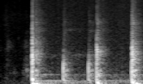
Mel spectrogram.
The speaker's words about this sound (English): Okay, you go to the unmarked doors just off Hemlock. Watch out for coppers, see? Then real quiet like the secret knock.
